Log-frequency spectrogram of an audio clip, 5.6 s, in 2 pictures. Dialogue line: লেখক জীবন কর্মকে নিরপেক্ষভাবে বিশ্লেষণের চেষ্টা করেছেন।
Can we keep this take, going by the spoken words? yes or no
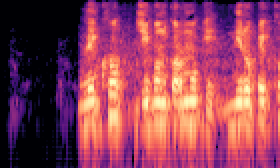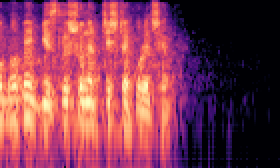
yes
